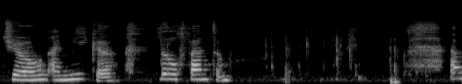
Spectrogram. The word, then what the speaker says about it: Mika: I'm Mika, little phantom. I'm not sure if you knew that, but I'm Mika, written Meeka. Well, that's the way you pronounce it anyway.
